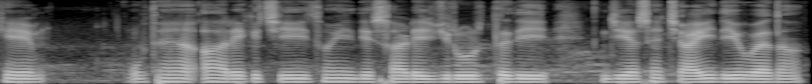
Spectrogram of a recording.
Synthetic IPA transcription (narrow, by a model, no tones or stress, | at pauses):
keː | ʊt̪ʰːɛ̃ːəəɾɪkt͡ʃiːzt̪ʰõːĩːd̪eːsaːɽeːzəɾuːɾət̪d̪iːd͡ʒeːəsɛ̃ːt͡ʃaːiːd̪iːɦʊʋɛːt̪ãː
